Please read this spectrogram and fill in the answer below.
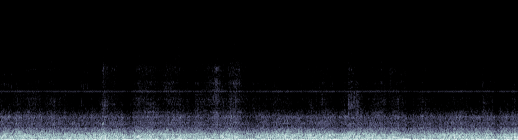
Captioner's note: engine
